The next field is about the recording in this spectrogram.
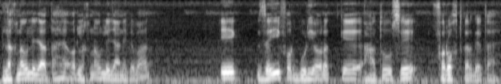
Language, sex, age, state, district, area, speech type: Urdu, male, 18-30, Uttar Pradesh, Siddharthnagar, rural, spontaneous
